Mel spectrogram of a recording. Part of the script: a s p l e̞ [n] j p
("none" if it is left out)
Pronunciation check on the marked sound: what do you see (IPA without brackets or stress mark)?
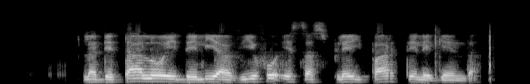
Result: none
